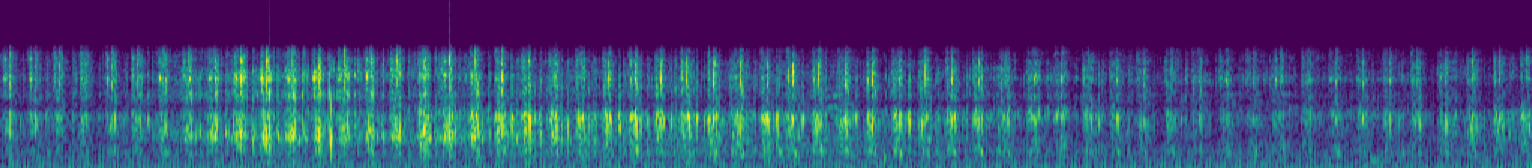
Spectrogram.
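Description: Homemade solenoid engine running steadily: a cash-register solenoid snapping in on each stroke to drive an erector-set crank and flywheel, making rapid, even clicking at several strokes a second.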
